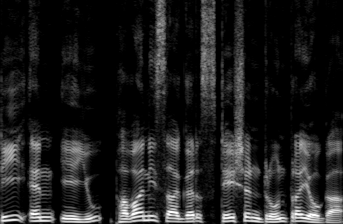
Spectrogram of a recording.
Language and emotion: Kannada, neutral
